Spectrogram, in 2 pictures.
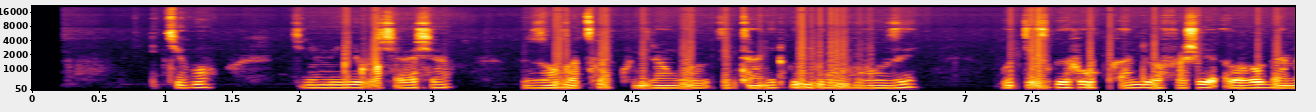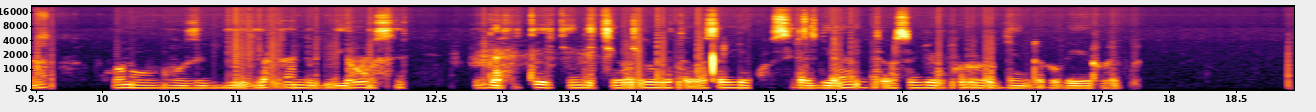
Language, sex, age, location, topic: Kinyarwanda, male, 25-35, Kigali, health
